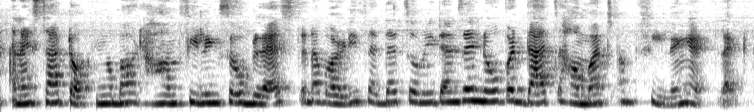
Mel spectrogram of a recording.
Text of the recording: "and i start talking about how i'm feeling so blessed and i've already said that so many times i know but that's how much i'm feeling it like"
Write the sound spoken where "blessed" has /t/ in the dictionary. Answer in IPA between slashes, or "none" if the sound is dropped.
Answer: /t/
